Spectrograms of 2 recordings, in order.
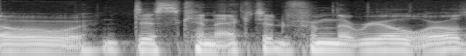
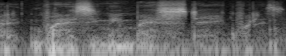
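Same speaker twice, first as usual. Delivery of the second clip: very quiet, hushed, breathy whisper. In a roleplay game, a character behind a tent, whispering. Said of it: "kind of whisper".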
